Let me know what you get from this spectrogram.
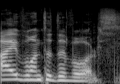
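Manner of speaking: put-on Russian accent. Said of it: "You can do a Russian accent".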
